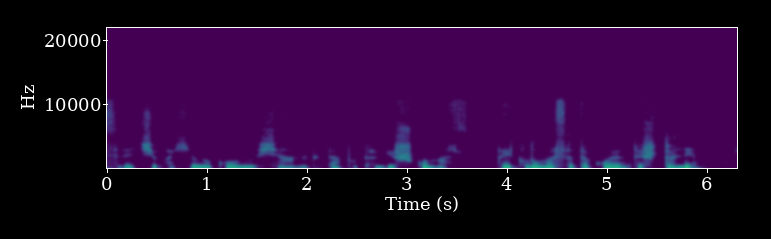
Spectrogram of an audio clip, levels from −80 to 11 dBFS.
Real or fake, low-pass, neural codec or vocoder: fake; 10.8 kHz; autoencoder, 48 kHz, 32 numbers a frame, DAC-VAE, trained on Japanese speech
